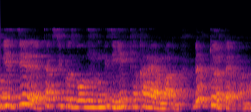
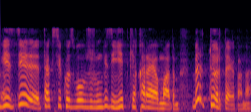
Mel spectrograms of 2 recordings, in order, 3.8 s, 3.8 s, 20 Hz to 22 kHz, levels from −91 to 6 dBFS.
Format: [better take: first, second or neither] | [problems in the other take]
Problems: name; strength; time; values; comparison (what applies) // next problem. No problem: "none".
second | room echo; dies away in 0.7 s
